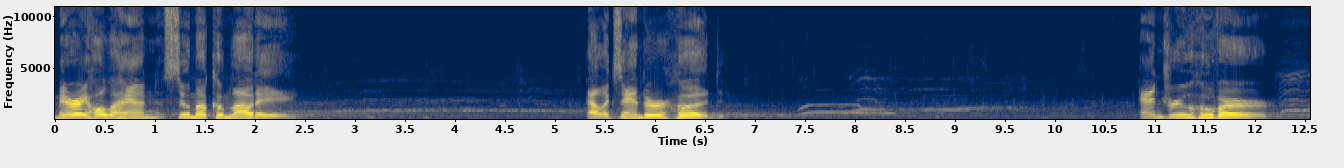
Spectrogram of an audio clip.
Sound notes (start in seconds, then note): 2.6 audience cheers; 7.4 audience cheers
